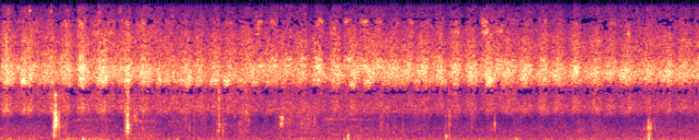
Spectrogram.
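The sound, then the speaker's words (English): A dense chorus of cicadas drones steadily outdoors in Athens, Greece, a shrill high buzz with a faint pulsing throb, while a few soft taps and knocks sound faintly underneath. No one speaks. “The cicadas. The sound of the cicadas.”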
